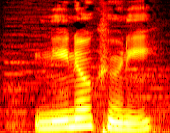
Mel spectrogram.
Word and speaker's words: Ni no Kuni: me see if i can say it right nino cooney yes i said it right wrath of the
